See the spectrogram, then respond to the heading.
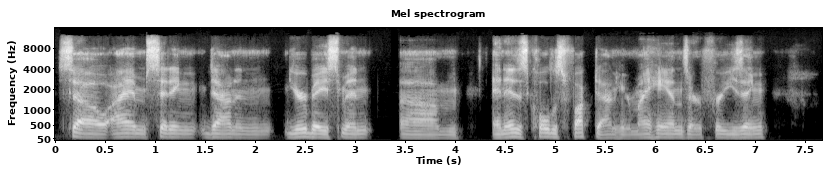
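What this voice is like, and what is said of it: Raspy, stuffy congested voice. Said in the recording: “you can probably tell by my voice, it's maybe a little raspy ... and a little stuffy”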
